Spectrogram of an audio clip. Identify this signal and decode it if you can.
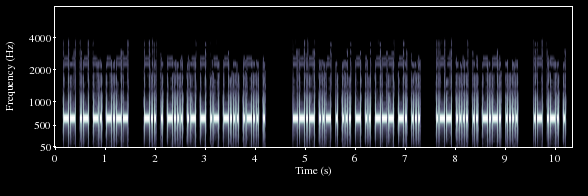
Morse code, heard as a keyed tone, about 37 wpm, 650 Hz. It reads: MANY DEBATABLE QUESTIONS WHICH ARE
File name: Book Two / 10-Chapter 10 - Epilogue - 36 WPM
